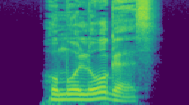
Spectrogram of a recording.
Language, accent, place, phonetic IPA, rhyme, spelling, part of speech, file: German, Germany, Berlin, [ˌhomoˈloːɡəs], -oːɡəs, homologes, adjective, De-homologes.ogg
- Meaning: strong/mixed nominative/accusative neuter singular of homolog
